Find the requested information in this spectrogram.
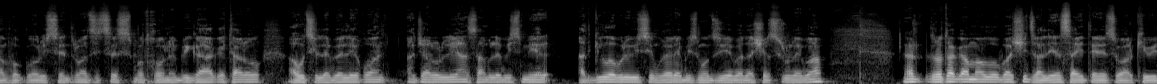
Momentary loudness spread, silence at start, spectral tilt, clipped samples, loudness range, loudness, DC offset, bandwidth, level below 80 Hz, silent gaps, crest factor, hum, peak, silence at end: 8 LU; 0 s; -5.5 dB/octave; under 0.1%; 3 LU; -25 LUFS; under 0.1%; 18.5 kHz; -54 dBFS; none; 16 dB; none; -8 dBFS; 0 s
